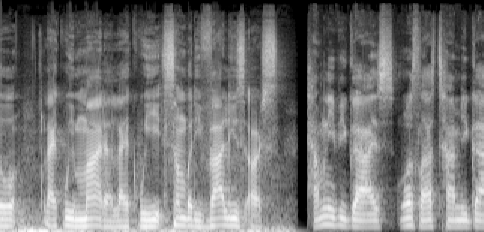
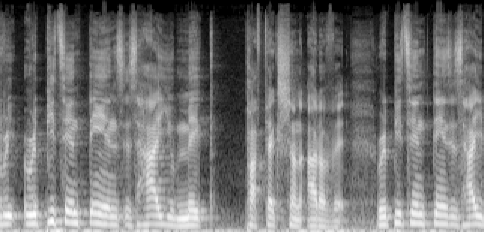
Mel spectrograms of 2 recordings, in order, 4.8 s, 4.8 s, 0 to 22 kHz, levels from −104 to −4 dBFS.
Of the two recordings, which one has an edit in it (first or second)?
first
